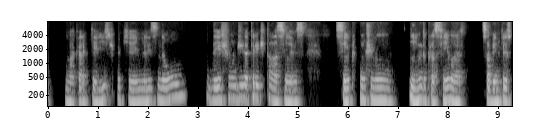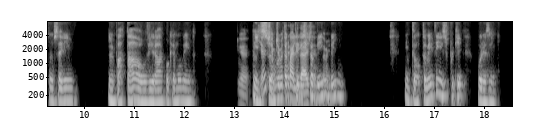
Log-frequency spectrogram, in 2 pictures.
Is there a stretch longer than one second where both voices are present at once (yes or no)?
yes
